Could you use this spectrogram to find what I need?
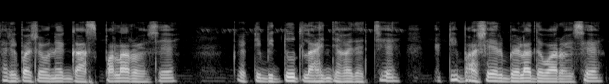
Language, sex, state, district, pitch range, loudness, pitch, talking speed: Bengali, male, Assam, Hailakandi, 140-160 Hz, -17 LUFS, 150 Hz, 150 wpm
